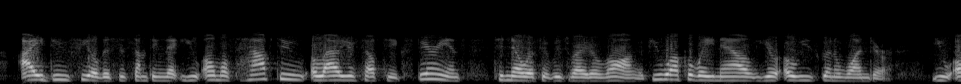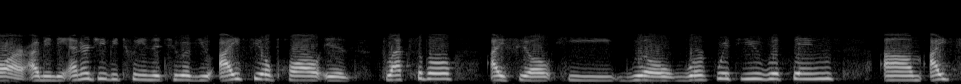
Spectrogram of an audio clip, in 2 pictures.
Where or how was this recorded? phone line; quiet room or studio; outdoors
phone line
